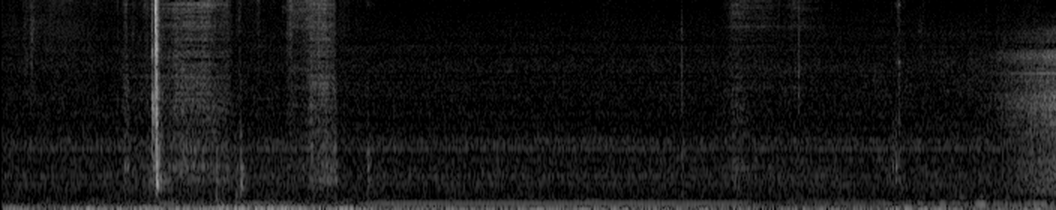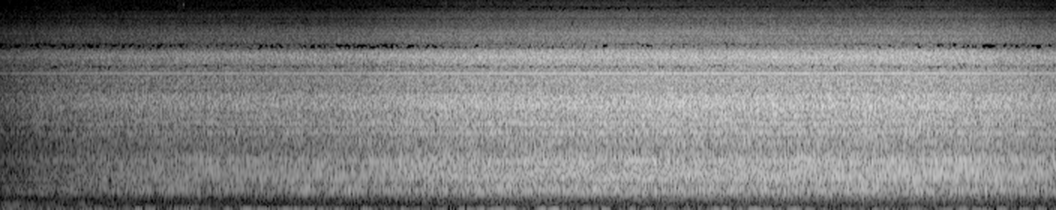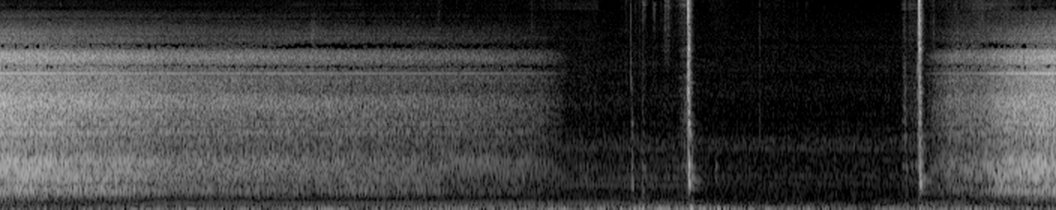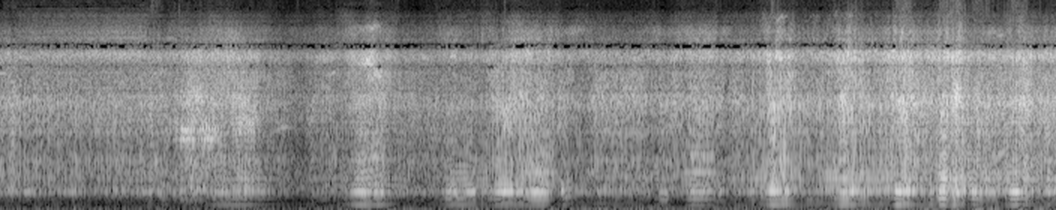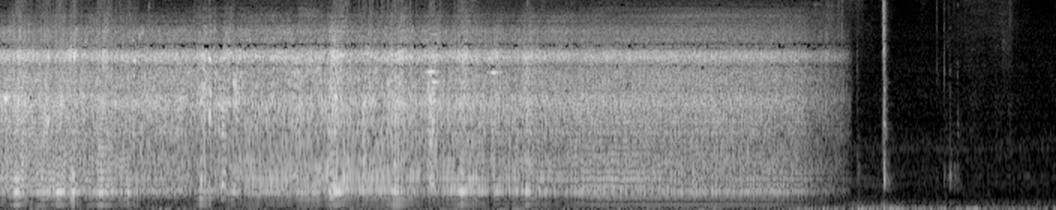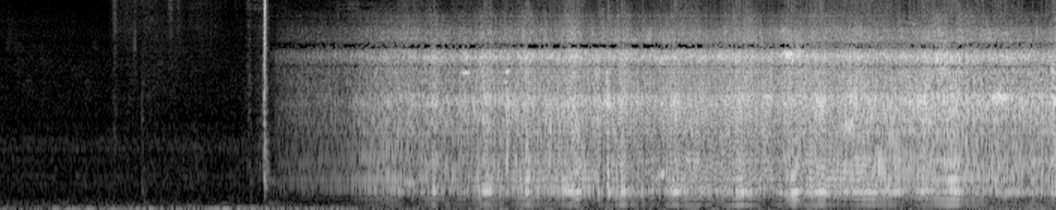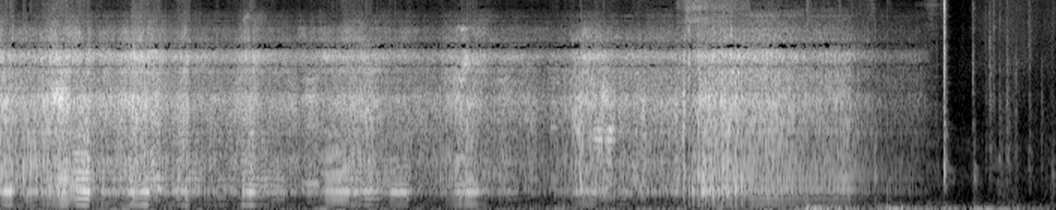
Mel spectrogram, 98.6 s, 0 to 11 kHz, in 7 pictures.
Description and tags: Sound of a 1950's AM radio channel surfing.
Broadcast, Noise, Radio, Static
